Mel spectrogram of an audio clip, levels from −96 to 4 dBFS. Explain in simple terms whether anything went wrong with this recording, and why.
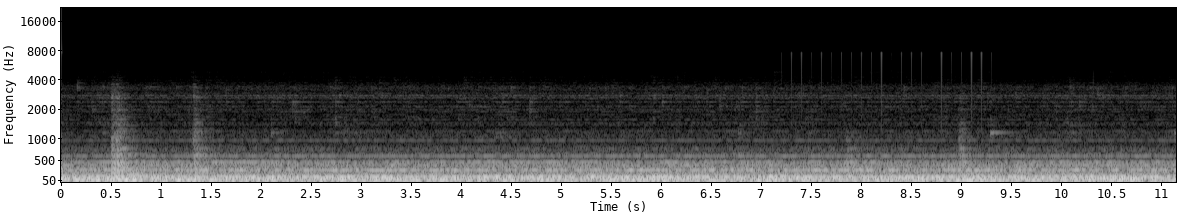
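From 7.2 to 9.3 s, steady ticks sound ten times a second. That's a resampler restarted on every block: each 100 ms chunk was converted alone, leaving small glitches at its edges.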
